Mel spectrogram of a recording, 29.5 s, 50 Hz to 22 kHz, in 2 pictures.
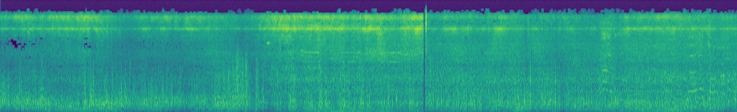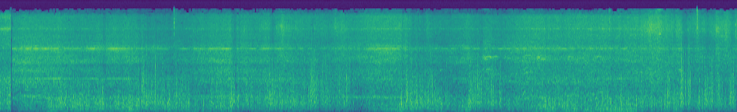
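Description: Turbofan engines of a Boeing 787 Dreamliner airliner running as it rolls out and taxis: a steady, loud rushing noise, with a faint high whine joining about halfway through.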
